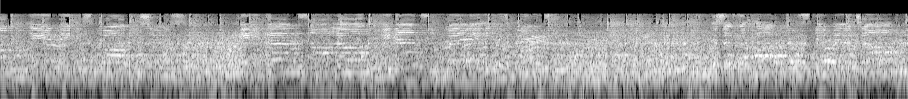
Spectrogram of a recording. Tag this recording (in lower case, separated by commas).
inside a public space, ukulele, music, country, speech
